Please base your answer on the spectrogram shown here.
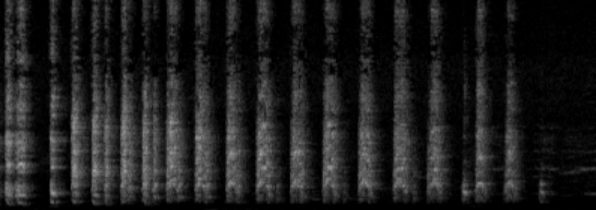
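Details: A male chukar partridge kept as a hunting decoy and starting to liven up repeats loud, harsh, broadband chuck notes about three per second. The run slows slightly before fading out.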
